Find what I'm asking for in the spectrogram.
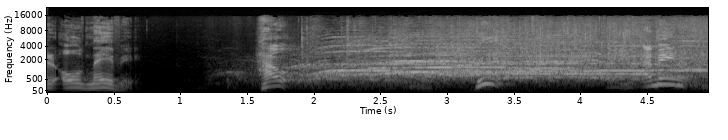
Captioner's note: cheers and applause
